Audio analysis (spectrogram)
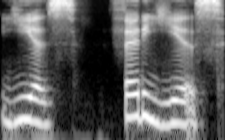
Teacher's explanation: sometimes they drop the R near the end of a syllable.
